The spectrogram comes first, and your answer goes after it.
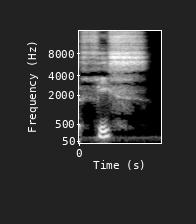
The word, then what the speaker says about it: fils: Le fils, this one's tricky because the L is not pronounced.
